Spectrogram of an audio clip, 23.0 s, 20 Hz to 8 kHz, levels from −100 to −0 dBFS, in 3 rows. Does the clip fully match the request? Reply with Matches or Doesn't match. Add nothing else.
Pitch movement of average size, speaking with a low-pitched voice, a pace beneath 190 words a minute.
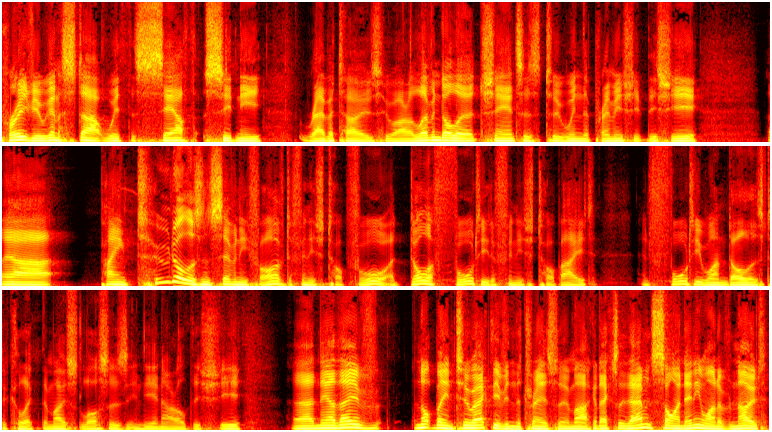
Matches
